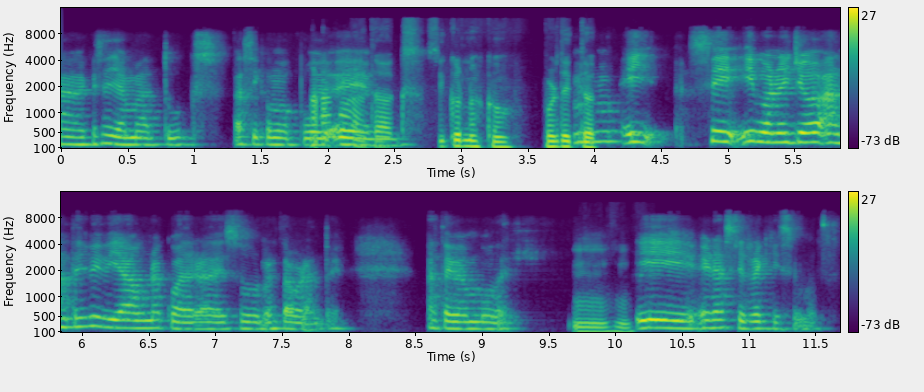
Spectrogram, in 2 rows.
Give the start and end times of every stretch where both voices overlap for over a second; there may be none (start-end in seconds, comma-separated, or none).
none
